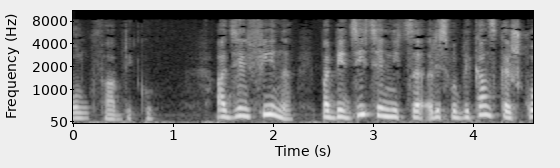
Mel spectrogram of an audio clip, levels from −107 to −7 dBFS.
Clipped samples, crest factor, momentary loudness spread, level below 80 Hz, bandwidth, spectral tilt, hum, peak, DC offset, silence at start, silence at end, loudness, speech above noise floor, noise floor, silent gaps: under 0.1%; 18 dB; 14 LU; -56 dBFS; 8.8 kHz; -5 dB/octave; none; -6 dBFS; under 0.1%; 0 s; 0 s; -25 LUFS; 26 dB; -50 dBFS; none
